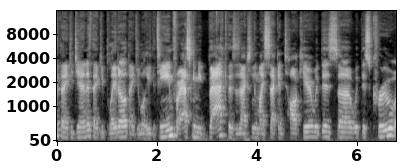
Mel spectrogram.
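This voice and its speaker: Someone with a New York accent talks at a fairly quick pace with ordinary pitch variation. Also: man. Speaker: technology executive. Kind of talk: panel interview.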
